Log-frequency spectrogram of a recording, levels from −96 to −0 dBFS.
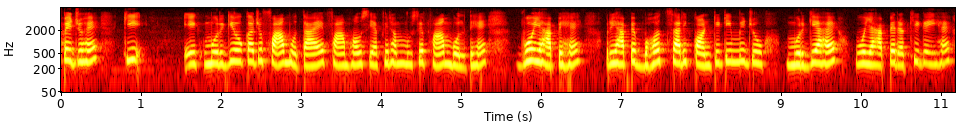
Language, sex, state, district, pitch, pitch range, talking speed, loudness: Hindi, female, Goa, North and South Goa, 275 Hz, 255-300 Hz, 210 wpm, -19 LUFS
